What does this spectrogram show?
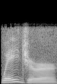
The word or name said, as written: wagerer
